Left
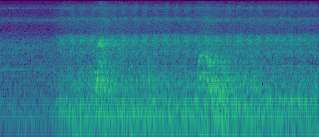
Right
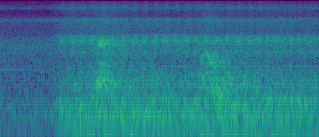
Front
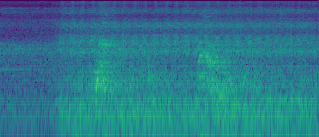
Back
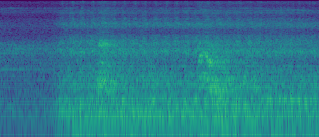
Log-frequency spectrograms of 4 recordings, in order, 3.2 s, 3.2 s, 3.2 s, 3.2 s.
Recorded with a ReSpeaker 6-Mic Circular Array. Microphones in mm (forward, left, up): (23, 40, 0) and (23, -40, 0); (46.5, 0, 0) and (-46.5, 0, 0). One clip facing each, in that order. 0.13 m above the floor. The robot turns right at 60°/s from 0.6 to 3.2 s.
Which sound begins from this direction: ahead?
A zipper, at 0.8 s.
